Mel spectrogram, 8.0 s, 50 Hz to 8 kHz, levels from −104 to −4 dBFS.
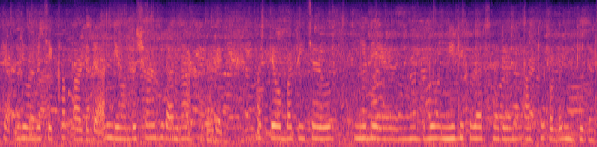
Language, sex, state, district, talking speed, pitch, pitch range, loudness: Kannada, female, Karnataka, Mysore, 130 wpm, 235 Hz, 225-240 Hz, -29 LUFS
